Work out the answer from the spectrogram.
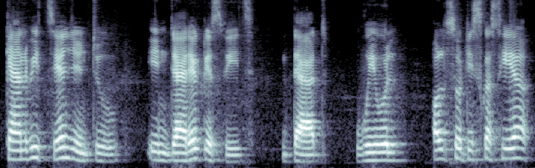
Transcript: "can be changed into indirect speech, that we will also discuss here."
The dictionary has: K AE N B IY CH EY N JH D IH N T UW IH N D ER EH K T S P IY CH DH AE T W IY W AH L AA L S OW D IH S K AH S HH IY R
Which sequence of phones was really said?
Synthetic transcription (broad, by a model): K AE N B IY CH EY N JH IH N T UW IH N D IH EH K T S P IY CH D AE T W IY W AH L AA L S OW D IH S K AH S HH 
